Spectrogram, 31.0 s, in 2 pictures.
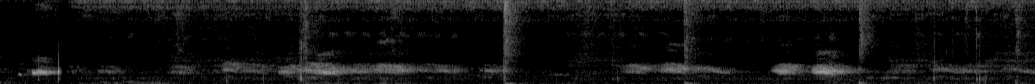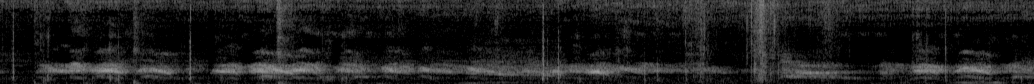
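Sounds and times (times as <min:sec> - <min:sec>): birds harsh calls: 0:15.3 - 0:25.4
faint clicks: 0:23.6 - 0:24.0.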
